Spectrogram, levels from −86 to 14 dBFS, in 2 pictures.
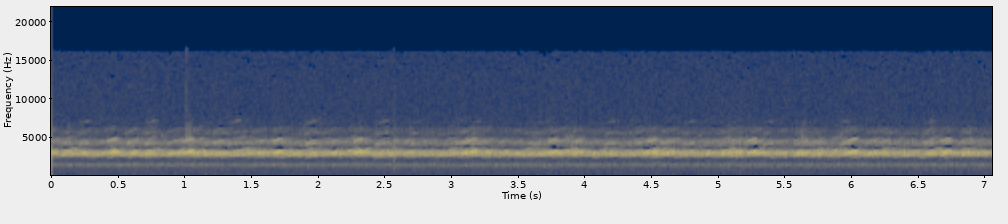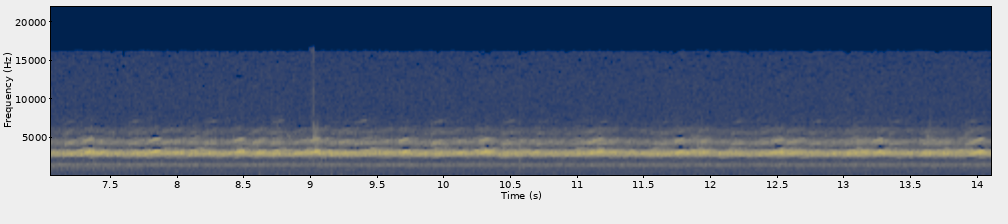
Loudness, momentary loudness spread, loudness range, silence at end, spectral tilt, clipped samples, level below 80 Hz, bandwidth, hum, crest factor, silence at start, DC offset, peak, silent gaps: -13 LUFS; 3 LU; 1 LU; 0 s; 4 dB/octave; under 0.1%; -78 dBFS; 16.5 kHz; none; 14 dB; 0 s; under 0.1%; -2 dBFS; none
